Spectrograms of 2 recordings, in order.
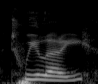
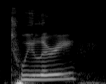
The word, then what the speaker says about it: Tuileries: garden in Paris France now I've been using the French pronunciation as best I can twee Larry but I'm going to go ahead and apologize now for using a more American pronunciation twee Lurie that French our sound is really difficult for me and I'm going to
